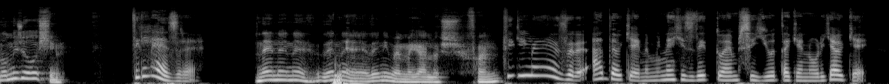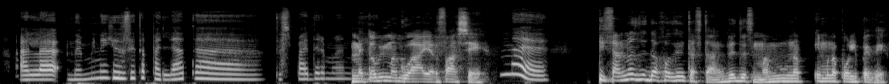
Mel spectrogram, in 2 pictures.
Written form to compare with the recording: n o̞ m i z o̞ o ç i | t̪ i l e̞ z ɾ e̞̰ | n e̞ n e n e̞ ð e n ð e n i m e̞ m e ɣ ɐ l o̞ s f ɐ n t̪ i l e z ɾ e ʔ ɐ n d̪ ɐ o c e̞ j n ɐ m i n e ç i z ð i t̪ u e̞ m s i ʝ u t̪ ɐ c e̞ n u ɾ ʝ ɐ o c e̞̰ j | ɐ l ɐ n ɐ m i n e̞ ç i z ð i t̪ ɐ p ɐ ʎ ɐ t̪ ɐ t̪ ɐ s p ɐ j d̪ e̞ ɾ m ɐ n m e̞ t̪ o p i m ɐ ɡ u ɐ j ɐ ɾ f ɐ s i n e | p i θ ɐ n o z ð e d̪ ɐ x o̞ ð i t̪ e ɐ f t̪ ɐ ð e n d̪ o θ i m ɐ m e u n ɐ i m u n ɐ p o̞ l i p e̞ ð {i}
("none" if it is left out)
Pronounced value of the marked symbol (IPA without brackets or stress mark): i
